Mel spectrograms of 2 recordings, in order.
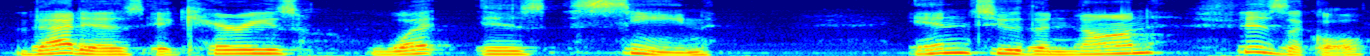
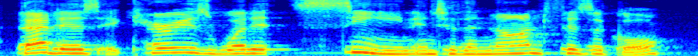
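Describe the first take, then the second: First: It is said slowly and deliberately. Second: It is said at normal speed.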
